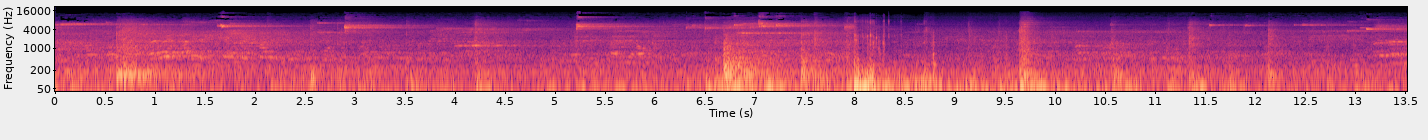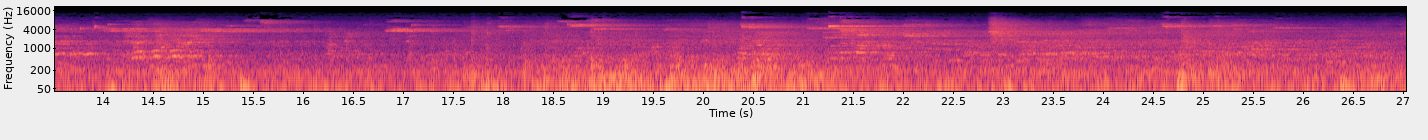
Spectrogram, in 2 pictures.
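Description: Shoes squeak sharply on a wooden floor in a large echoing hall.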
